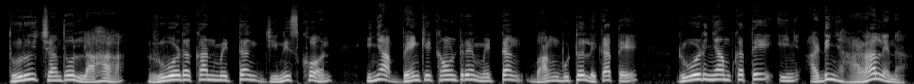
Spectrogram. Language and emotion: Santali, surprised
